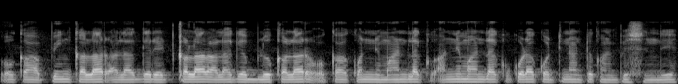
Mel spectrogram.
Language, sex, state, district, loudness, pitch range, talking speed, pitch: Telugu, male, Andhra Pradesh, Sri Satya Sai, -20 LUFS, 110-115 Hz, 150 wpm, 115 Hz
